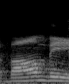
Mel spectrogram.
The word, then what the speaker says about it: Bombi: which means we're back on the Bombi the balmy did I say it right yeah you got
